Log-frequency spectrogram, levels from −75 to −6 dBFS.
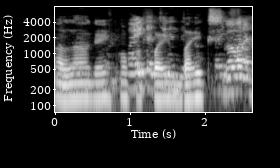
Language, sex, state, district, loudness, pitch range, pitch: Telugu, male, Andhra Pradesh, Sri Satya Sai, -18 LUFS, 135-180 Hz, 140 Hz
